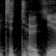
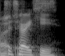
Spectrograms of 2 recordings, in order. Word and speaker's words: Totoki: Hiroki Totoki, who's the CFO, is quoted saying... – I'd say Totoki, that sounds right. Yeah, Totoki.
